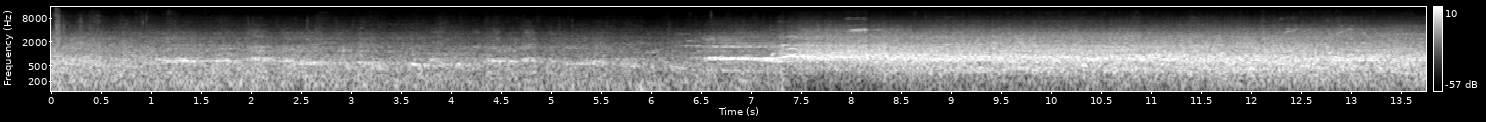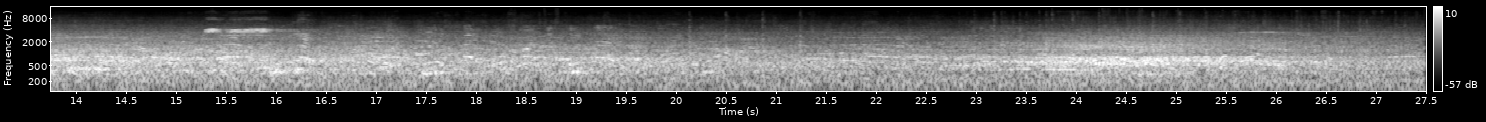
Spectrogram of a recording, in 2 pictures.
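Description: A large stadium crowd roars and chants loudly outdoors.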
